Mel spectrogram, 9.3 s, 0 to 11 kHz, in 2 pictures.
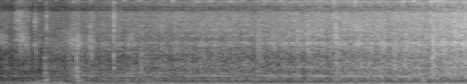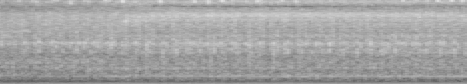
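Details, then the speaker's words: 2009 VW Tiguan 2.0 TDI diesel at idle: revs jump and the car shakes, with an uneven, lumpy beat as if running on three cylinders; misfire, with blue-white smoke and strong smell from the exhaust. "so the car is shaking a lot i can see the revs and the car is shaking like you can feel"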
